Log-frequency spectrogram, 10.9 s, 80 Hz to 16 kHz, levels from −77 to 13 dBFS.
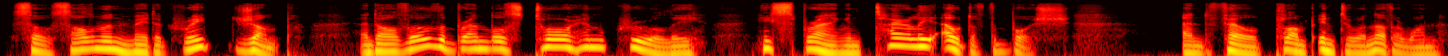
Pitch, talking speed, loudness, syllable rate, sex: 135 Hz, 145 wpm, -22 LUFS, 4.3 syllables/s, male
